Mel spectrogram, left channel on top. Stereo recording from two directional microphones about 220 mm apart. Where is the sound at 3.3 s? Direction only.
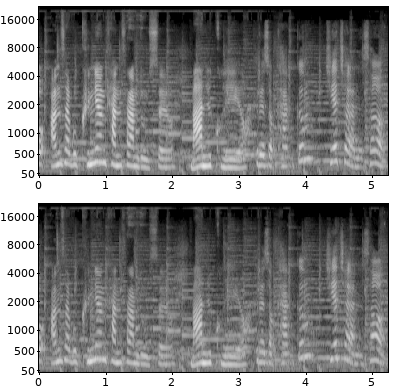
40° left (ahead or behind).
